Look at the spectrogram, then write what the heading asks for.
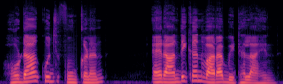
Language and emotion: Sindhi, neutral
